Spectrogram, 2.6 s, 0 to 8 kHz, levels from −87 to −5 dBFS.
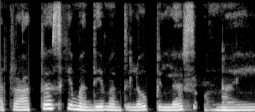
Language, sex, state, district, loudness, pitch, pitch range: Telugu, female, Andhra Pradesh, Chittoor, -15 LUFS, 200 Hz, 185-210 Hz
